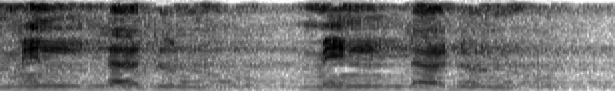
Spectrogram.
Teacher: kama vile nuni hakuna, kwa sababu idgham kamil. Na ndio maana ikiitwa kamili, kwa sababu herufi imeingia yote, hakuna ghunna, kwa sababu ghunna inaikhafifisha ile nguvu ya herufi ile kuingia.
